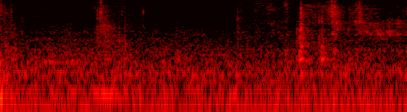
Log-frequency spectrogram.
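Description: Near silence broken by a few faint ticks and rustles of hands handling a metal steelbook case and its paper information sheet.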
